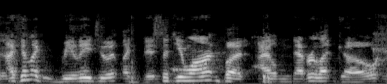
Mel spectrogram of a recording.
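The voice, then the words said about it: Valley Girl voice. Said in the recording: “I only know how to do two girl voices, South Park character or full-on Valley Girl”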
